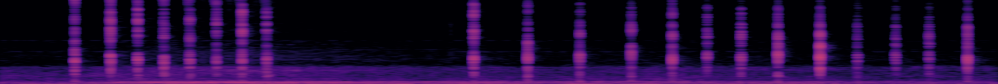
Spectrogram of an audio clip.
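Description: A person's mouth clicks imitating a house gecko's chirping call: a quick run of about seven sharp clicks, a short pause, then a longer run of evenly spaced clicks at about five a second.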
